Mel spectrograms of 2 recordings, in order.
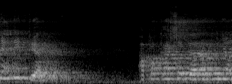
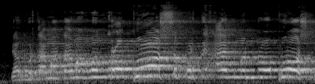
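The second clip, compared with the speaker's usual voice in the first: preaching shout; 5 semitones higher, 5 dB louder than usual. Acted. Preacher builds to a climax.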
